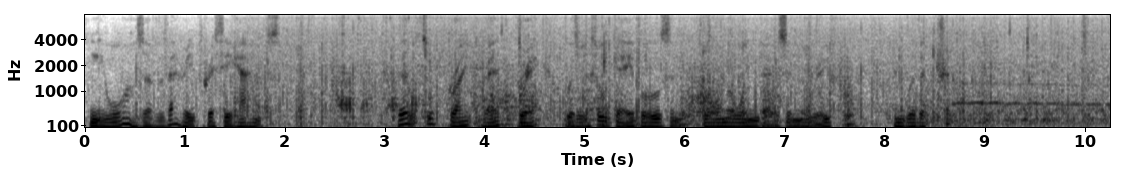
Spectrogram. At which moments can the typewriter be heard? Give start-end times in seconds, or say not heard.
not heard.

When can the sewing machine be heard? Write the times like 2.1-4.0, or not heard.
2.5-10.2.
